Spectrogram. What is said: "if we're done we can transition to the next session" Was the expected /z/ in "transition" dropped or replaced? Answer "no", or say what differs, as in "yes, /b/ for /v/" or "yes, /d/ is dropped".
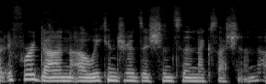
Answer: no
